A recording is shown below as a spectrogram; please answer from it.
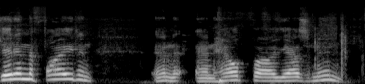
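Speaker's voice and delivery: mild, high-pitched yell. Voicing a character yelling at a wounded ally to join the fight: yelling. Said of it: "And he yells, he yells at the".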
